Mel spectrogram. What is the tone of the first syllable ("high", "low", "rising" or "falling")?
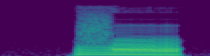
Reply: low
